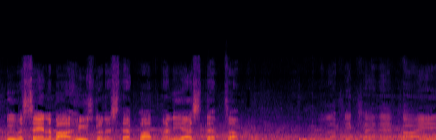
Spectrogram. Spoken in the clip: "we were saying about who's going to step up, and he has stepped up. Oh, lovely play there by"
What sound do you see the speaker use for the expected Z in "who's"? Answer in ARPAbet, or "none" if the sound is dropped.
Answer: Z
